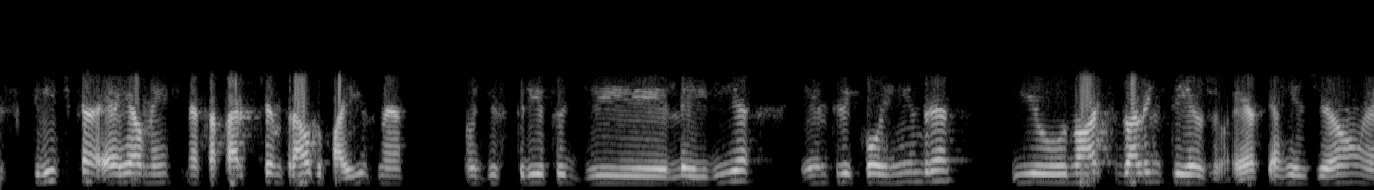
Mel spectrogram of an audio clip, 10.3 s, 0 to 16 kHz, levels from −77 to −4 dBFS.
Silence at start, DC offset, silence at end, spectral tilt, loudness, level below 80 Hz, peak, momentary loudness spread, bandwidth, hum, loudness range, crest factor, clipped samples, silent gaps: 0.25 s; under 0.1%; 0 s; -7.5 dB/octave; -28 LUFS; -88 dBFS; -10 dBFS; 12 LU; 4.1 kHz; none; 5 LU; 20 dB; under 0.1%; 3.09-3.47 s, 5.92-5.99 s, 7.37-7.58 s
